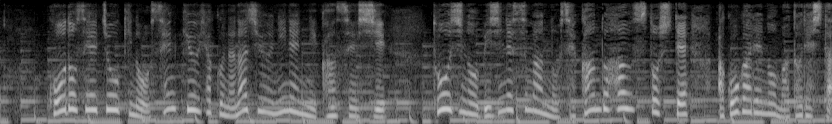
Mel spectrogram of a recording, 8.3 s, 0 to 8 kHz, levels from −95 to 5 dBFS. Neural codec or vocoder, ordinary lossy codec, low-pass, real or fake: none; Opus, 32 kbps; 7.2 kHz; real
